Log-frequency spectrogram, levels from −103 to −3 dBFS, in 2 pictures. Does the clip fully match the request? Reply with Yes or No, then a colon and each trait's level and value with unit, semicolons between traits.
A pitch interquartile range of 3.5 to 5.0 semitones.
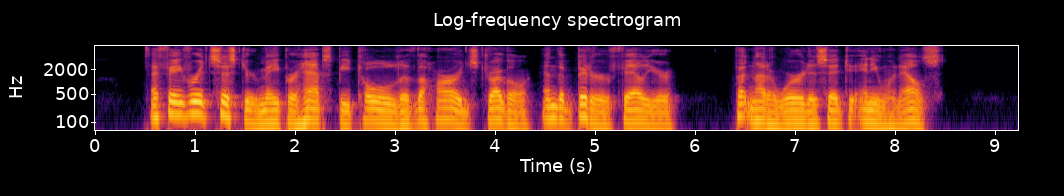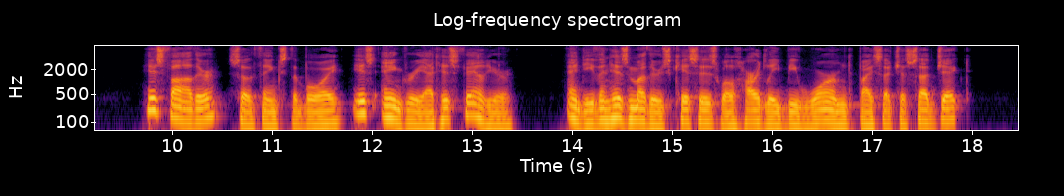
Yes: average, 4.3 semitones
